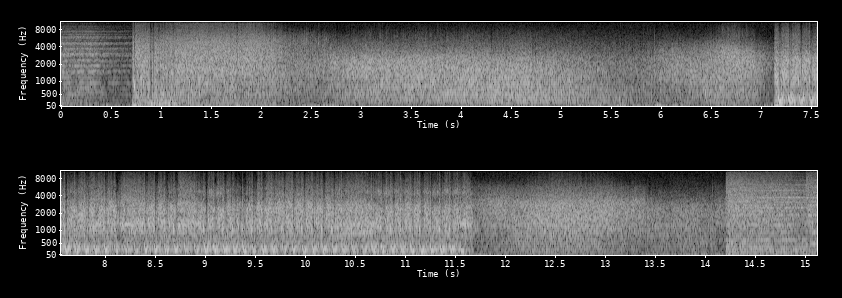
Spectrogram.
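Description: Automatic rifle fire as a film sound effect: a loud sudden onset about a second in, then one long, unbroken rapid burst of about four and a half seconds starting about seven seconds in.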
